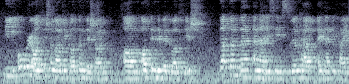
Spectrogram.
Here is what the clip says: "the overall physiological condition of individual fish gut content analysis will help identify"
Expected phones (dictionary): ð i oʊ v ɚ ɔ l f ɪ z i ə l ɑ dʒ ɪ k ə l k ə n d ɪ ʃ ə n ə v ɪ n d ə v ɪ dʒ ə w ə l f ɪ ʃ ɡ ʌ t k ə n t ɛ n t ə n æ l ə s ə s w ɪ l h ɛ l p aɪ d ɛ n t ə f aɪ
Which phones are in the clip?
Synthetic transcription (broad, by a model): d i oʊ p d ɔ l f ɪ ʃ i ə l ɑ dʒ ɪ k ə l k ə n d ɪ ʃ ə n ə v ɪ n d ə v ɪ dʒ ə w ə l f ɪ ʃ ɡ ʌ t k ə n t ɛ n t ə n æ l ə s ə s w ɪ l h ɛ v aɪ d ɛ n t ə f aɪ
